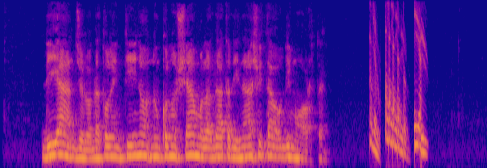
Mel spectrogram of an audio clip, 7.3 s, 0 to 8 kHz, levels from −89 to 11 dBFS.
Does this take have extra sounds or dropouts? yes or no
yes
